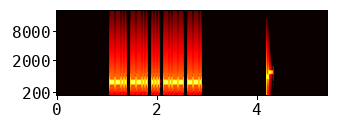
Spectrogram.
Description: Morse code, heard as a keyed tone, about 39 wpm, 700 Hz. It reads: ZZSYG
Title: Code Groups - 5 Letters - 40wpm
